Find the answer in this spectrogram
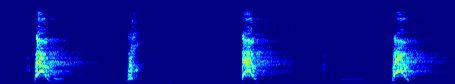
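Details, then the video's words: Rhodesian Ridgeback barking to guard its territory: four loud, sharp barks spaced unevenly over seven seconds, each with a quick falling tail, plus a faint low rumble between them. "Rhodesian ridgeback barking for the territory"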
